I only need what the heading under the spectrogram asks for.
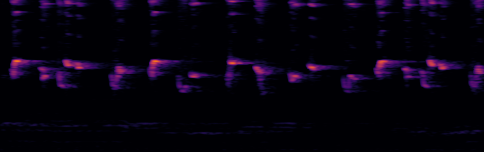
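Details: Rapid, closely spaced bubbly notes from a yellow-vented bulbul in long ropel-style song, each note a short downward or upward slur, delivered in quick pairs.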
